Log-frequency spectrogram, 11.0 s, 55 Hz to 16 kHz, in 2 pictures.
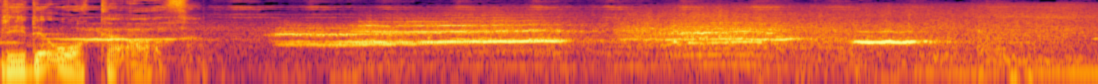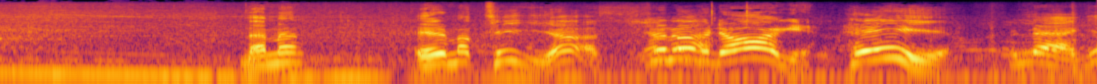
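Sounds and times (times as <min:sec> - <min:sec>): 
speech: 0:00.0 - 0:01.0, 0:06.7 - 0:10.9
Cupra Formentor sports car skidding with tires squealing: 0:00.0 - 0:07.5.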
